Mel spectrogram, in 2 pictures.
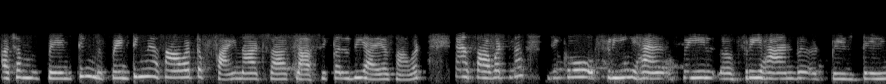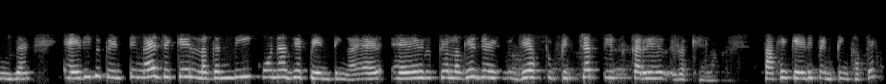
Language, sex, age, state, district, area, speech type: Sindhi, female, 18-30, Delhi, South Delhi, urban, conversation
